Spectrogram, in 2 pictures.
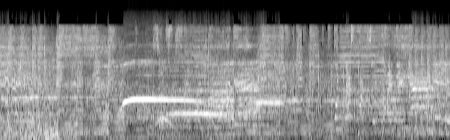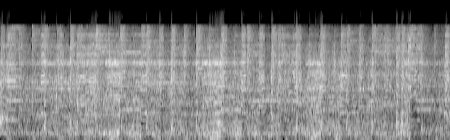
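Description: Live rock band playing, with an alto saxophone soloing over the drums and band, and the audience cheering and whooping.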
